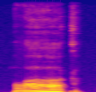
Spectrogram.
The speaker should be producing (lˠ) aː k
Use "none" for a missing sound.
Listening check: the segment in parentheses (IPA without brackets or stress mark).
lˠ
